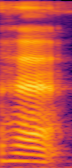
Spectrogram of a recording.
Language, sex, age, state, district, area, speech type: Bengali, male, 18-30, West Bengal, Kolkata, urban, spontaneous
